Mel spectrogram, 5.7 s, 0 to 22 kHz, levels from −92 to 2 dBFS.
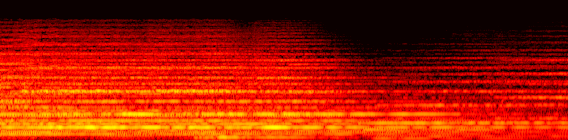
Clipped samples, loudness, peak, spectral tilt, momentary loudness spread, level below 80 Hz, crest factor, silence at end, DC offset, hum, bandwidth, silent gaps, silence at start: under 0.1%; -28 LUFS; -14 dBFS; -5 dB/octave; 14 LU; -56 dBFS; 14 dB; 0 s; under 0.1%; none; 12.5 kHz; none; 0 s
